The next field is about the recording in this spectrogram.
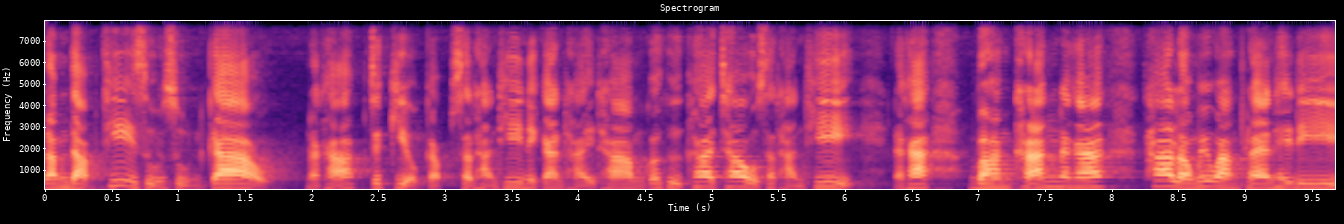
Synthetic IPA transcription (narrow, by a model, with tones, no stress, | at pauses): la˧mda˨˩p̚t̪ʰiː˥˩suː˩˦nsuː˩˦nkaː˥˩w | na˦˥kʰa˦˥t͡ɕa˨˩ki˨˩əwka˨˩p̚sa˧t̪ʰaː˩˦nt̪ʰiː˥˩na˧jkaː˧nt̪ʰaː˨˩˦jt̪ʰa˧mkɔː˥˩kʰɯː˧kʰaː˥˩t͡ɕʰa˥˩wsa˧t̪ʰaː˩˦nt̪ʰiː˥˩ | na˦˥kʰa˦˥baː˧ŋkʰɾa˦˥ŋna˦˥kʰa˦˥t̪ʰaː˥˩ɾa˧wma˥˩jwaː˧ŋpʰlɛː˧nɦa˥˩jdiː˧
